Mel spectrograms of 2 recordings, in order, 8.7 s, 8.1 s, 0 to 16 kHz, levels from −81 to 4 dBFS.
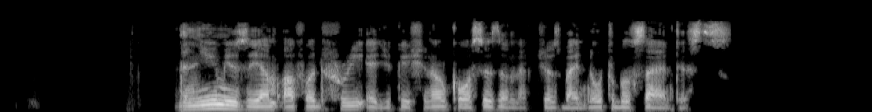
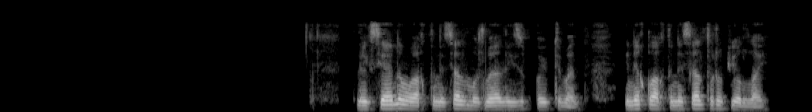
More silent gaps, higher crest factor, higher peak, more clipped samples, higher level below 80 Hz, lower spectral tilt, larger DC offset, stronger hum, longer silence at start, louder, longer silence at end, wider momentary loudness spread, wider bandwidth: second, 5.33-5.37 s vs 5.32-5.36 s, 6.16-6.24 s; about the same, 18 dB vs 20 dB; first, -2 dBFS vs -8 dBFS; neither; first, -54 dBFS vs -72 dBFS; about the same, -4 dB/octave vs -5 dB/octave; neither; neither; second, 1.8 s vs 3.55 s; first, -19 LUFS vs -25 LUFS; first, 1.4 s vs 0.5 s; first, 14 LU vs 11 LU; about the same, 7.8 kHz vs 7.8 kHz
